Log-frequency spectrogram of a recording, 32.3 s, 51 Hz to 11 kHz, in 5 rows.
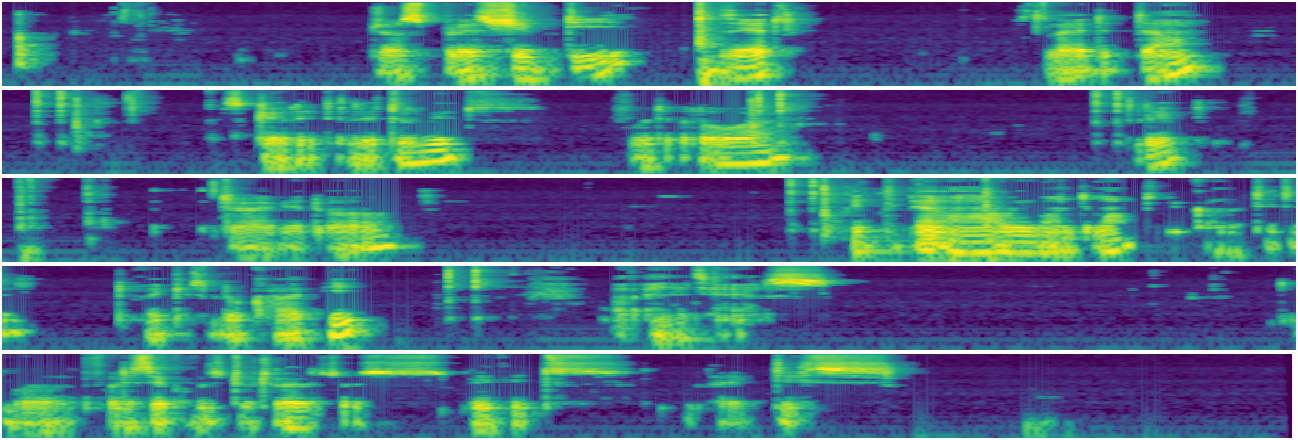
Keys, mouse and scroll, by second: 2.8 shift+d, 12.3 s, 13.4 g, 17.9 r, 23.0 g.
